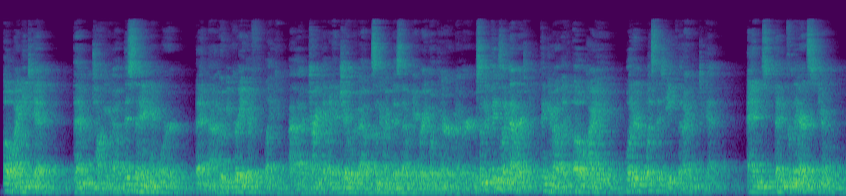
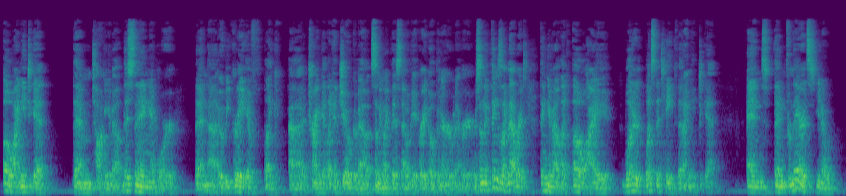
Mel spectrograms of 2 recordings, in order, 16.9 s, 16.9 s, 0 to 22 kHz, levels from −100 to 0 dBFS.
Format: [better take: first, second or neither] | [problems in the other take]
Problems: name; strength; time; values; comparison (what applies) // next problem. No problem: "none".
second | room echo; strong; dies away in 1.5 s; slight in the second // off-mic speech; far; far in the second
